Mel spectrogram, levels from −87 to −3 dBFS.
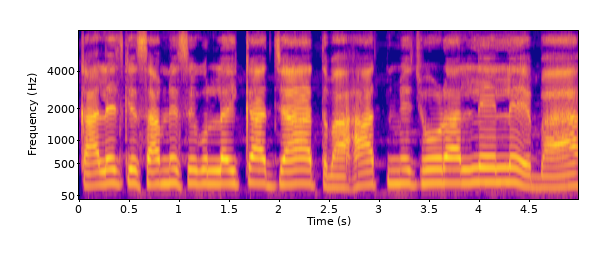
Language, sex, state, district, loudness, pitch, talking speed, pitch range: Bhojpuri, male, Uttar Pradesh, Ghazipur, -14 LUFS, 195 Hz, 165 wpm, 185-205 Hz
